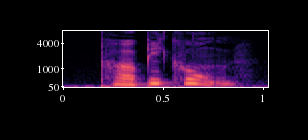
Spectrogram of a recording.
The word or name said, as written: popikon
